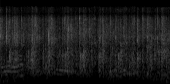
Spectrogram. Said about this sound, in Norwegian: Der fortjener en stor applaus.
